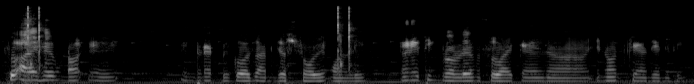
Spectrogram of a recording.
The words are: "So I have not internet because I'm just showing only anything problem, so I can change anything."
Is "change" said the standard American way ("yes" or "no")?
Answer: yes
